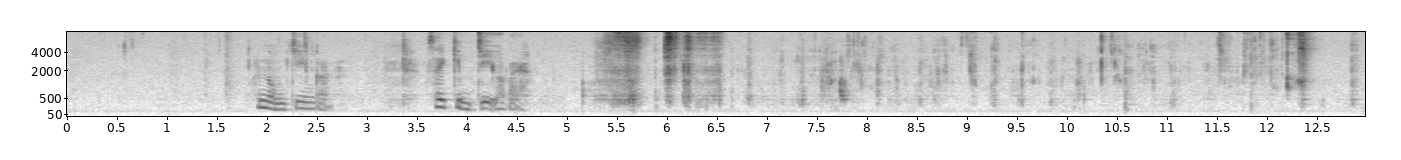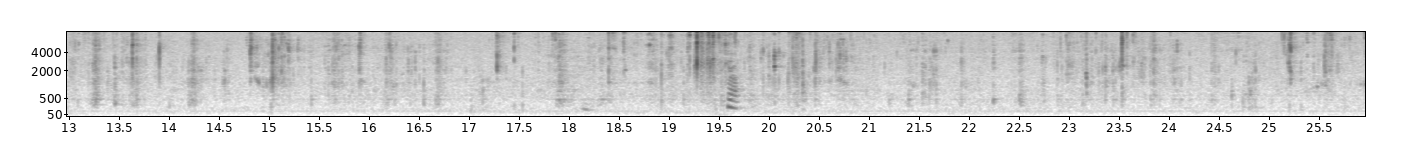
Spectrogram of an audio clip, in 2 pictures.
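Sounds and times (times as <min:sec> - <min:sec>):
mouth chewing: 0:05.4 - 0:25.9.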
